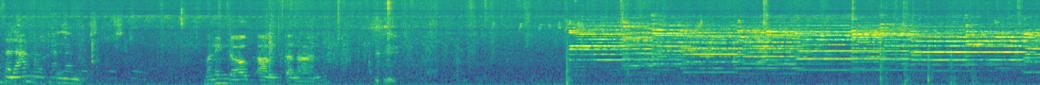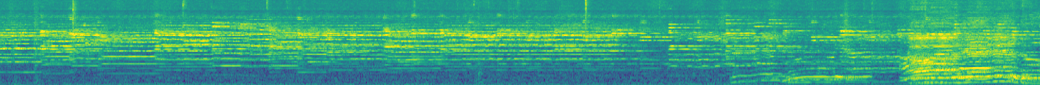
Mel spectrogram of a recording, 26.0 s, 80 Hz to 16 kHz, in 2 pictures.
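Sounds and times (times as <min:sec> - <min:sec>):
organ-like church music: 0:07.0 - 0:26.0
person singing: 0:21.7 - 0:26.0.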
